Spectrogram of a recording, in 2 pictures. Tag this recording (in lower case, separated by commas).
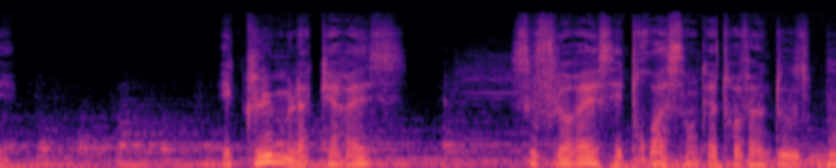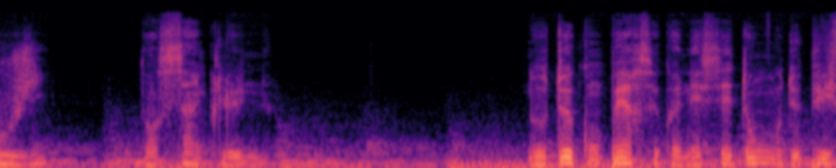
speech, music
